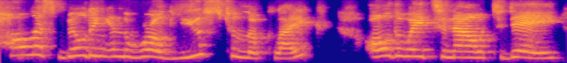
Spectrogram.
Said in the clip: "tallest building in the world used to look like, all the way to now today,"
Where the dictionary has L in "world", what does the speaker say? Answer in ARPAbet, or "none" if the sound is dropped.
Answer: L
